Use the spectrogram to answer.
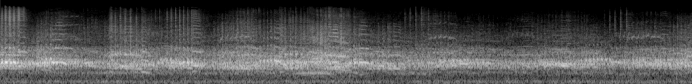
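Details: Thousands of wintering migrant sandhill cranes at Hiwassee Wildlife Refuge, Birchwood, Tennessee, where they stay from mid-October to February; the large flock fills the air with continuous overlapping rolling, trumpeting rattles, a dense chorus with no pauses.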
